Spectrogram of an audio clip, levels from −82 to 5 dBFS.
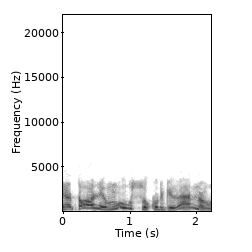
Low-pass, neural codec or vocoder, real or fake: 7.2 kHz; codec, 16 kHz, 2 kbps, FreqCodec, larger model; fake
